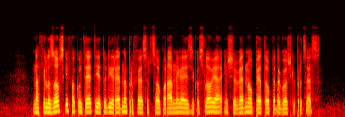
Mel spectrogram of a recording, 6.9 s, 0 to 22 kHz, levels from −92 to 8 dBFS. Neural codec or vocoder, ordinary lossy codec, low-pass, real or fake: none; Opus, 32 kbps; 7.2 kHz; real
